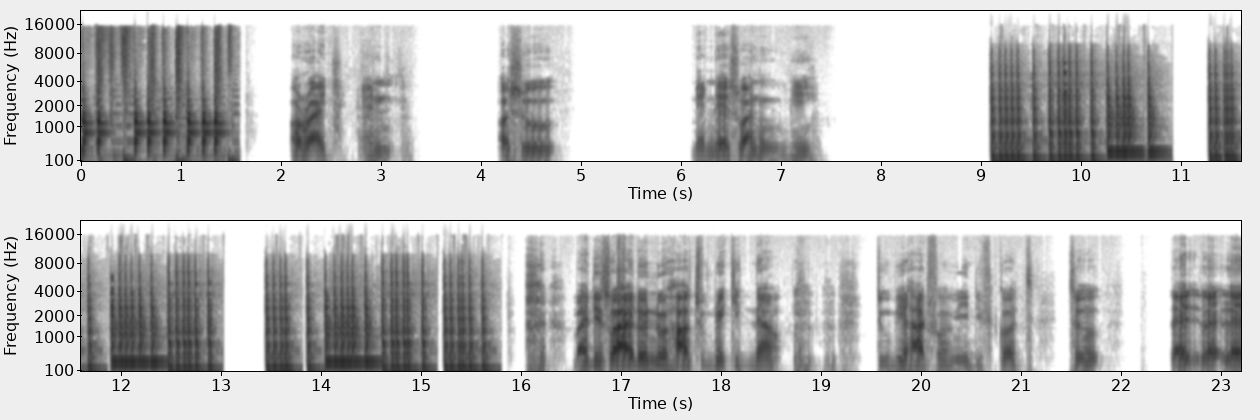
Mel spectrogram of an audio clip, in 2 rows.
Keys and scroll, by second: 0.0-0.6 typing, 9.0-15.3 typing.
